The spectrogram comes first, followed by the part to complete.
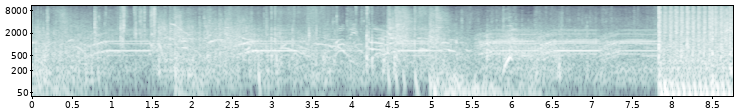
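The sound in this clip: Automatic gunfire sprays bullets in a video game, with many rapid shots, clatter and effects throughout. It ends in a louder, sharply pulsing burst as players talk over the action.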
